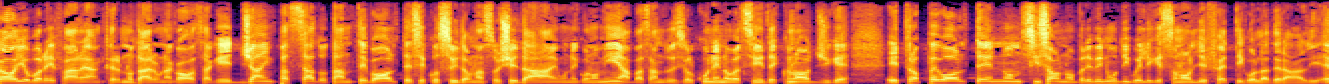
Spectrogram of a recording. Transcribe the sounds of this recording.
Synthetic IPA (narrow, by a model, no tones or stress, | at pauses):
ɔiovorːɛjfaːɾeaŋkernot̪aːɾeunakɔːzak̟ed͡ʒaimpasːaːt̪ot̪ant̪evɔlt̪esɛkːost̪ɾuiːt̪aunasot͡ʃet̪aeunekonomiːabazand̪osialkuːneinːovat̪sːjoːnit̪ekːnolɔd͡ʒikeet̪ːɾɔpːevɔlt̪enonsisoːnopɾevenuːt̪̬ikwelːikesːoːnoʎːiefːɛt̪ːikolːat̪eɾa̰ːlḭʔɛ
